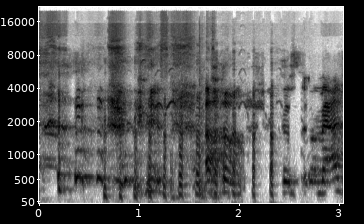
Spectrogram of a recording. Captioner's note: laughter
